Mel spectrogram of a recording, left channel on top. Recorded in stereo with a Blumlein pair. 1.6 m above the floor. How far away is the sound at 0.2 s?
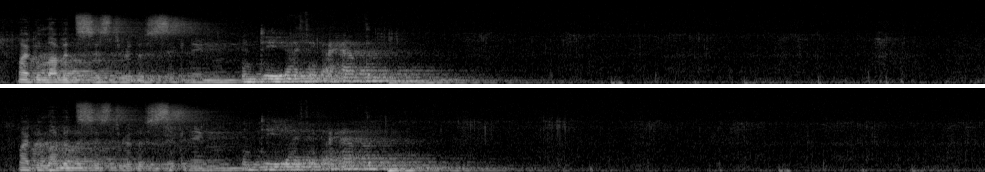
About 3 m.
